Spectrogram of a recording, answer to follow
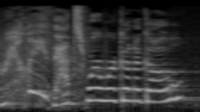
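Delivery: incredulous. Retold or imitated. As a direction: sound stunned at your own mind. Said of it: "And I thought".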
